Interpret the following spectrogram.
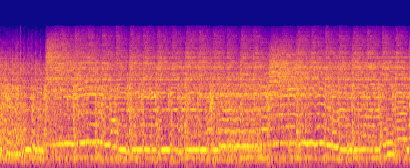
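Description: Live rock band playing: an electric guitar carries a melody with bent, sliding notes over bass and drum kit.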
